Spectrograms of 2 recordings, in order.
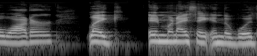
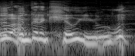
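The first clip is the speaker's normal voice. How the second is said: louder mock-spooky donkey threat; cartoony menace; 2 semitones higher, 5 dB louder than usual. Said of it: "be cartoony".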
